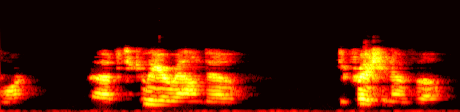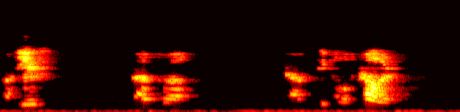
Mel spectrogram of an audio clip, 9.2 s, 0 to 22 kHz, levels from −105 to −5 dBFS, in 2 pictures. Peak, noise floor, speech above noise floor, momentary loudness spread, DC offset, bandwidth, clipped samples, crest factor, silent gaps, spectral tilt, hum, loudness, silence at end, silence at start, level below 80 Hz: -4 dBFS; -73 dBFS; 51 dB; 22 LU; under 0.1%; 4 kHz; under 0.1%; 24 dB; none; 6 dB/octave; none; -23 LUFS; 0.7 s; 0.05 s; -76 dBFS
